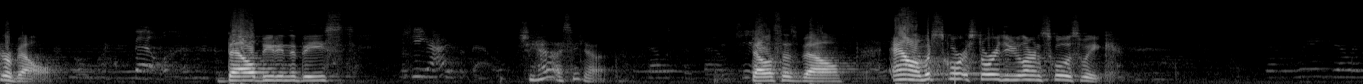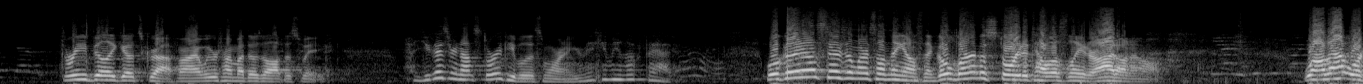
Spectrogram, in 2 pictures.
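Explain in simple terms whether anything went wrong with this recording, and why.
Five brief clicks or tiny skips, at 1.60, 7.57, 9.55, 13.52 and 21.51 seconds, come from overlap between stream segments. The audio arrives in 2-second pieces. Where two pieces claimed the same moment, a few milliseconds were trimmed away, so the sound jumps slightly.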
